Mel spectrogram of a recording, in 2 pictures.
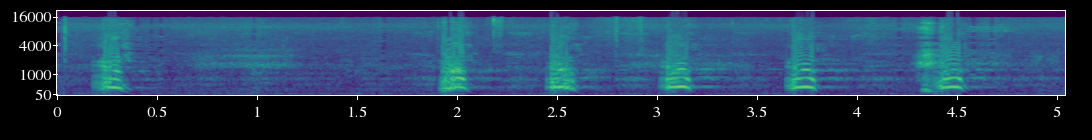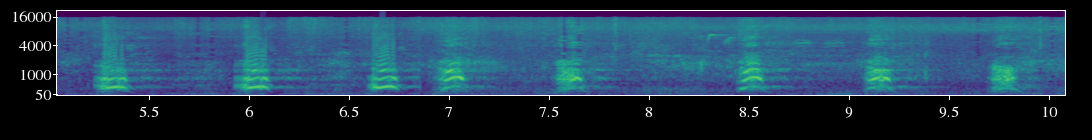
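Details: Deep, booming barks from an Irish Wolfhound, a giant wire-haired companion breed once bred to kill wolves. About sixteen barks come in a steady, insistent run, with short gaps between them.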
